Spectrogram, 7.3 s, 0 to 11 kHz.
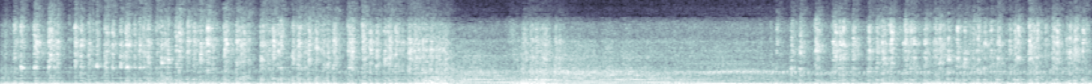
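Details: Mercury 3L outboard (225hp carb-to-250hp EFI swap), after a mechanic checked the work: runs and revs cleanly, climbing and easing back smoothly with no misfires or hesitation. The slide opens only on secondaries at full throttle; healthy.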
